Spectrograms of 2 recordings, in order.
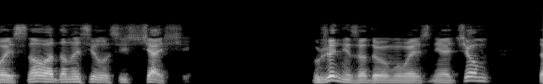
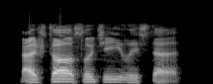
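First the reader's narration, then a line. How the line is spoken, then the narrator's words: Growling. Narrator (Russian): прорычал Милован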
